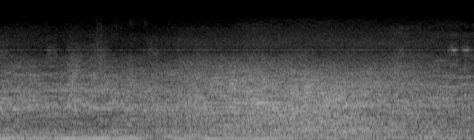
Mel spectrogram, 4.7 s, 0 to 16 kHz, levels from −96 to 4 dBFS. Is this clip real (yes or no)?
no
